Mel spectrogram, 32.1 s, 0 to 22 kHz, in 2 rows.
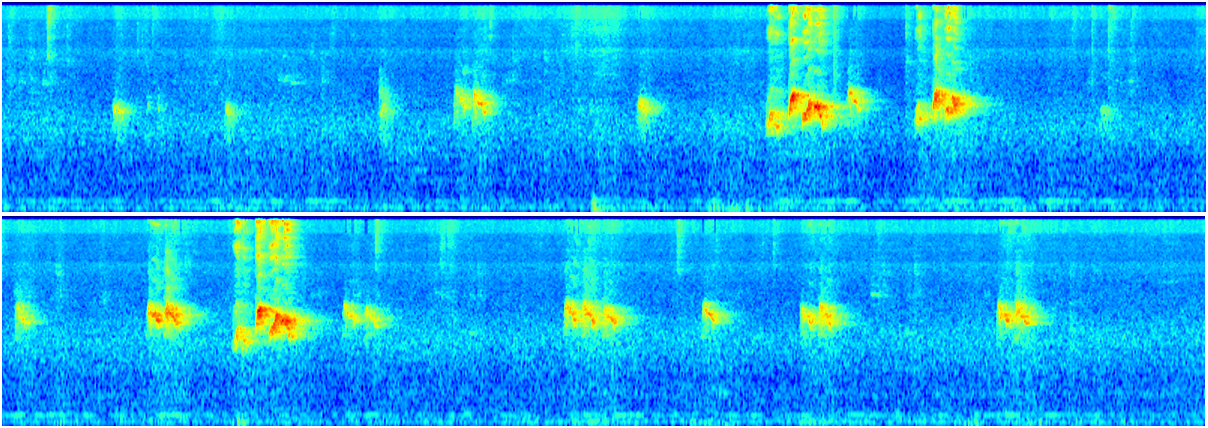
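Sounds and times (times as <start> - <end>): songbird chirping: 10.2 - 13.3, 18.0 - 22.1, 23.4 - 26.0.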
